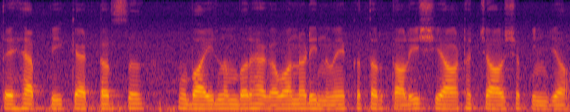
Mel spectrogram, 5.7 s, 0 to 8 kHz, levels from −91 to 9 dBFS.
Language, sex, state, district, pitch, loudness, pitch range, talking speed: Punjabi, male, Punjab, Kapurthala, 115 Hz, -19 LUFS, 110-120 Hz, 125 wpm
